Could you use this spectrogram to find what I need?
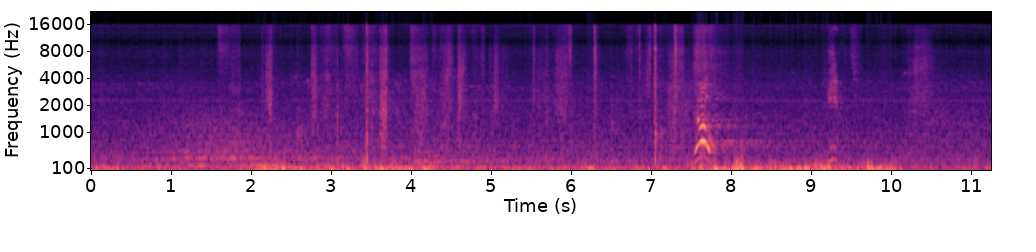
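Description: Sneakers squeak and shuffle on a hard court.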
